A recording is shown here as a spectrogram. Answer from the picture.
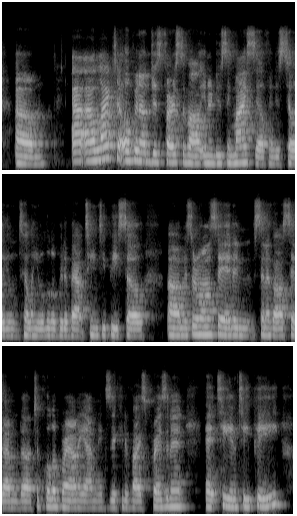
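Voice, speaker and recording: Here a woman talks at a fairly quick pace in a Southern US accent. Her intonation is fairly even. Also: fairly low pitch for a woman. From Arkansas Delta, US South. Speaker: education nonprofit executive, panel moderator. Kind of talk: webinar panel moderation. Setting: online webinar.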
